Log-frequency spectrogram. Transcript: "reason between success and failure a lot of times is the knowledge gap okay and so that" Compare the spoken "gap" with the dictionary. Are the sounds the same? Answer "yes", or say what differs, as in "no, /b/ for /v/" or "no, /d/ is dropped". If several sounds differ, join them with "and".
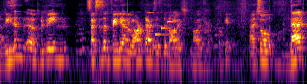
no, /f/ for /p/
